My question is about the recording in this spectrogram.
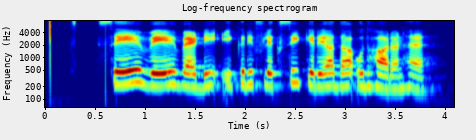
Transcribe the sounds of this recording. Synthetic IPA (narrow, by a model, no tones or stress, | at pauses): seːʋeːʋɛːɖiːʔɪkɾɪpʰlɛksiːkɪɾjaːd̪aːʔʊd̪ɦaːɾənɦɛː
